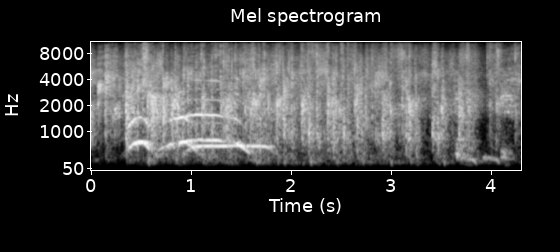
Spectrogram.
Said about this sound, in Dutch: Dus ik wil echt een heel hard applaus voor deze knappe jonge dame.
